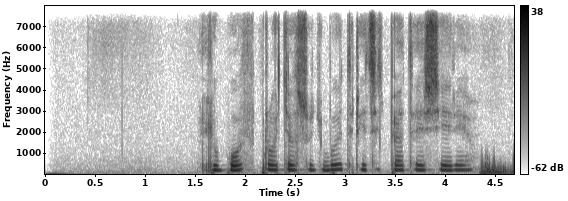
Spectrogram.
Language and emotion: Russian, neutral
